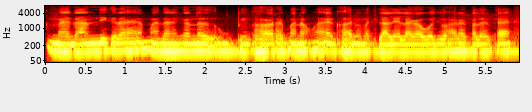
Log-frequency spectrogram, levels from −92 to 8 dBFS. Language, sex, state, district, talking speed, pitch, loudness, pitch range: Hindi, male, Chhattisgarh, Raipur, 230 wpm, 120 Hz, -14 LUFS, 115-125 Hz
